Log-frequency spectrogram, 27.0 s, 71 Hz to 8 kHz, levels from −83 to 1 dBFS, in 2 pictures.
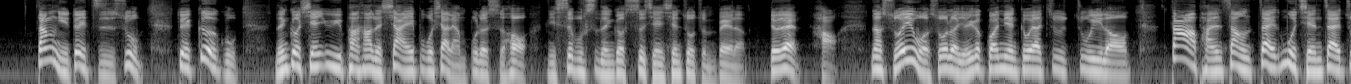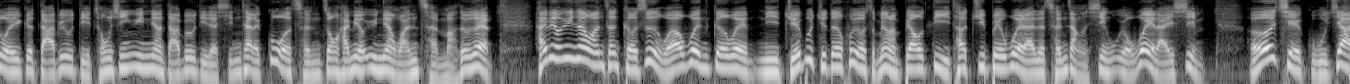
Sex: male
